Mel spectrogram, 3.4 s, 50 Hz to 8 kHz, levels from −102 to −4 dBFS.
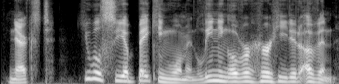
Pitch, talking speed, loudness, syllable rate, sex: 145 Hz, 210 wpm, -18 LUFS, 6.0 syllables/s, male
